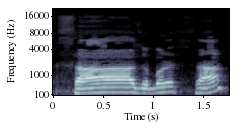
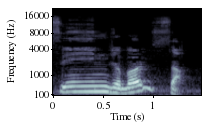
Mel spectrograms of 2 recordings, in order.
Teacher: তারপর হচ্ছে সা এবং হচ্ছে সিন, এই দুটো হরফের মধ্যে বিশাল পার্থক্য আছে। সেটা হচ্ছে সাটা আমরা জিহ্বার আগা উপরে দাঁতের আগার সঙ্গে লাগাবো, পাতলা করে উচ্চারণ করবো। আর সিনটা জিহ্বাটা নিচে দাঁতের মাঝে লাগবে, নিচে দাঁতের মাঝখানে লাগবে।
